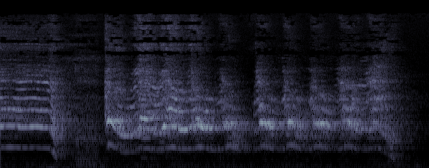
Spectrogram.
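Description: A dog howling in long, crying calls: one ends about half a second in, then a second starts about a second in and is held, wavering slightly, until near the end.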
